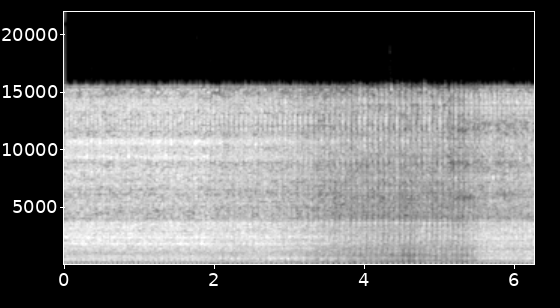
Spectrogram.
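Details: Suffolk Super Punch 17" cylinder mower, c.70 years old, SIF 75cc cast-iron single, after carb and points clean, drive engaged: crisp, even putter about 3.5 firings a second, steady under load; healthy running.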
